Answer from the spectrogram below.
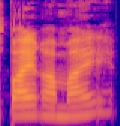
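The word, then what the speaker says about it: Bajramaj: Alushi, ehemals Bayramay. – Super, ja. Gut ausgesprochen.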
